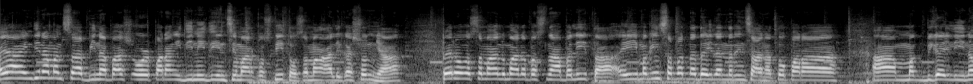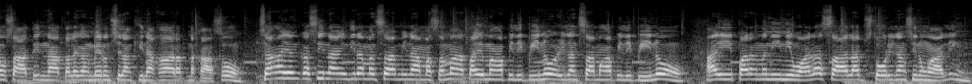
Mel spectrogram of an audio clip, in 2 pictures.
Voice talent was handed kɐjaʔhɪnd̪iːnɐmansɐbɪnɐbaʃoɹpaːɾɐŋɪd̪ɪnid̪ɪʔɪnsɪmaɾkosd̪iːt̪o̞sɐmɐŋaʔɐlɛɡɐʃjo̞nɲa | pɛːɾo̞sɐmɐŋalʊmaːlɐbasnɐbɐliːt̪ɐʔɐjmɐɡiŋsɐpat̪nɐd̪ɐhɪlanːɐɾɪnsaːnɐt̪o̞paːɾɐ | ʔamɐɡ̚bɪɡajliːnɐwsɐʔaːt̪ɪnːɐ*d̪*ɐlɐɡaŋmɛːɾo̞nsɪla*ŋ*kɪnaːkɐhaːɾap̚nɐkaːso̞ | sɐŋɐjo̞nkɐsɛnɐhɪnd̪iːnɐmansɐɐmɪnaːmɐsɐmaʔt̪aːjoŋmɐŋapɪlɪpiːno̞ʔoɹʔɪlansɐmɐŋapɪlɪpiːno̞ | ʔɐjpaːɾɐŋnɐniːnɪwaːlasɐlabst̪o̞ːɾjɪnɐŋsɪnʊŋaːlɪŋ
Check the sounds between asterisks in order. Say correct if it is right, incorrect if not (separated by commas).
incorrect, correct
